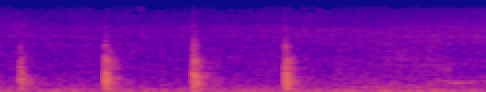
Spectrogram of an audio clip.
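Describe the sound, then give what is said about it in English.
Four soft knocks on a door, evenly spaced about half a second apart, fairly quiet, with a low background hum and no voices. “Assertive, shameless knocking.”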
